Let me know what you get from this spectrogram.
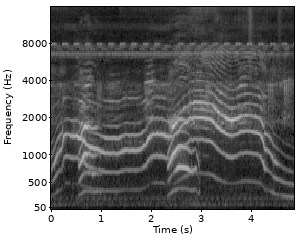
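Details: Cats fighting with loud, weird caterwauling: rising and falling wailed yowls overlapping one another, ending in a long downward slide.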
